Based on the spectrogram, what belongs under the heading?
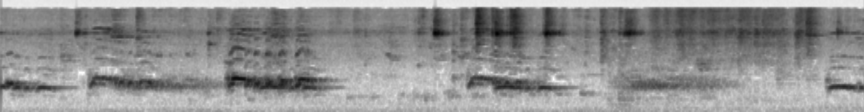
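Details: At a local zebra dove singing contest in Salatiga, Central Java, several caged birds trade soft, purring coo phrases, each about a second long and falling slightly at the end, separated by brief pauses.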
